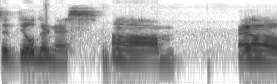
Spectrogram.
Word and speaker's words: VV Wilderness: It's a Wilderness, I don't know if it's like literally two V's, if you pronounce it Wilderness at that point, I don't really know, but it's VV Wilderness. It's not spelled like, you know, Wilderness would be in English.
